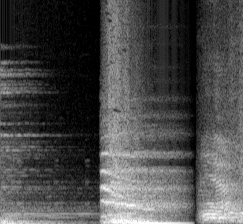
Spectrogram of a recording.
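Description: The tail of an intro logo sting fading out, then a short breathy whoosh about a second in that cuts off abruptly.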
